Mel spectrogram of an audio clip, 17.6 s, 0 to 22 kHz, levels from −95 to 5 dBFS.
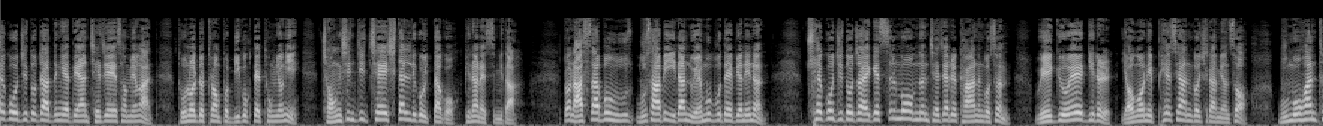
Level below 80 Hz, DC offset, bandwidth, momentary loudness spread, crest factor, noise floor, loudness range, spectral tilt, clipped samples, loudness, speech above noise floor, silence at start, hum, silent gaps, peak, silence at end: -56 dBFS; under 0.1%; 12.5 kHz; 9 LU; 18 dB; -54 dBFS; 3 LU; -4 dB/octave; under 0.1%; -20 LUFS; 34 dB; 0 s; none; none; -2 dBFS; 0 s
